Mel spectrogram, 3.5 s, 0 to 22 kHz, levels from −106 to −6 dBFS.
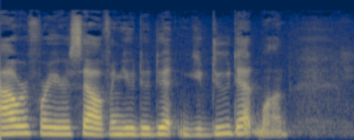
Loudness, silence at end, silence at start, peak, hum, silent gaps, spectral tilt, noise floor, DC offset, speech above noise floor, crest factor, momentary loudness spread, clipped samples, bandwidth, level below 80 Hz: -30 LUFS; 0.65 s; 0 s; -10 dBFS; none; none; -6 dB/octave; -58 dBFS; under 0.1%; 29 dB; 20 dB; 12 LU; under 0.1%; 15.5 kHz; -88 dBFS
